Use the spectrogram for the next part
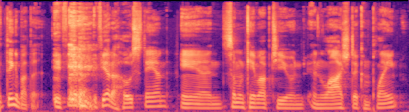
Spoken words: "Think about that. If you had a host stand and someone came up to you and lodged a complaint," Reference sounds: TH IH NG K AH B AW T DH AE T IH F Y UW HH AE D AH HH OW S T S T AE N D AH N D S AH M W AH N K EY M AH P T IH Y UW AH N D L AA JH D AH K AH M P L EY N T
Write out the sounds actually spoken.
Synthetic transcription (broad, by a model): TH IH NG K AH B AW T DH AE T IH F Y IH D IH D AH HH OW S T S T AE N D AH N S AH M W AH N K EY M AH P T IH Y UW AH N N L AA JH D AH K M P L EY N T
